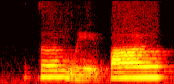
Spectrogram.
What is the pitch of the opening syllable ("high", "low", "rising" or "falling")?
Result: high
